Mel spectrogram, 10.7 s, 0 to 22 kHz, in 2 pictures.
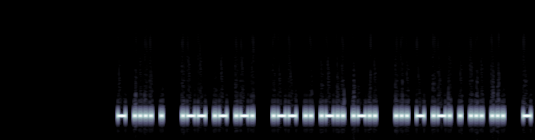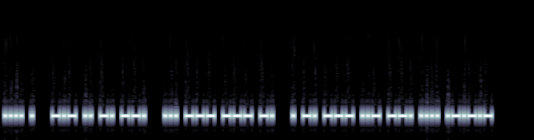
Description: Morse code, heard as a keyed tone, about 47 wpm, 700 Hz. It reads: THE WAR WILL STRESS THE KING SOON ENOUGH.
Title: Sentences from Top 1000 Words - Review Part 6 - 45wpm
